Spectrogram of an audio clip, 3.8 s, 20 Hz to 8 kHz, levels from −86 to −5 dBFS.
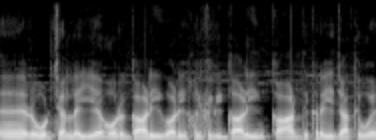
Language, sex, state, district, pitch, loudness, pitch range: Hindi, male, Maharashtra, Mumbai Suburban, 105 Hz, -18 LUFS, 105-110 Hz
